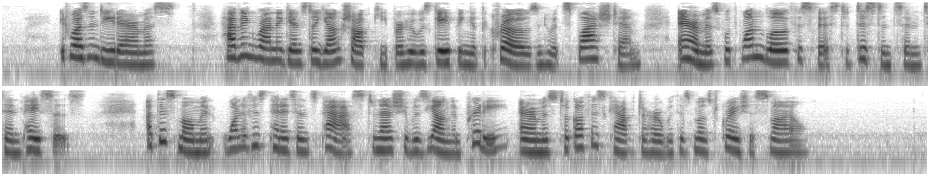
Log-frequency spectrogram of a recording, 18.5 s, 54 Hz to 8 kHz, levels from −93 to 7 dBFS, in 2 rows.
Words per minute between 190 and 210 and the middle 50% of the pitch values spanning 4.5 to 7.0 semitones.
No: average, 195 wpm; average, 4.1 semitones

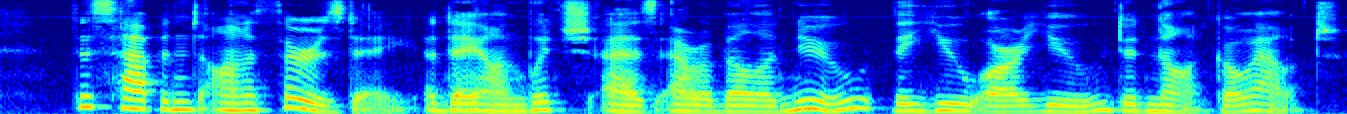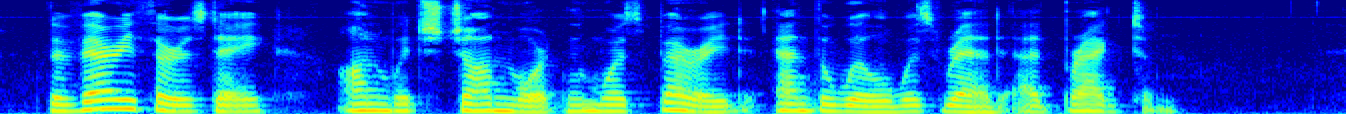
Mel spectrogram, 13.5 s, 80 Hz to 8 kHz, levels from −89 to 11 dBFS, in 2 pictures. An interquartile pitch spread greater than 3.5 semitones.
No: average, 3.1 semitones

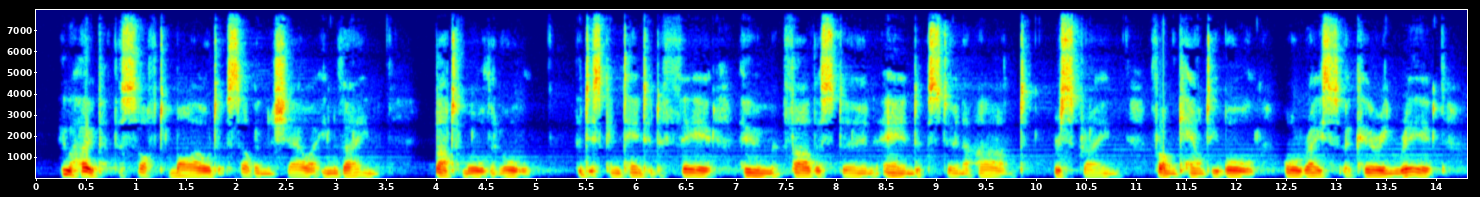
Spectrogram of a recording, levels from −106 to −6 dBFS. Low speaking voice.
Yes: low, 125 Hz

